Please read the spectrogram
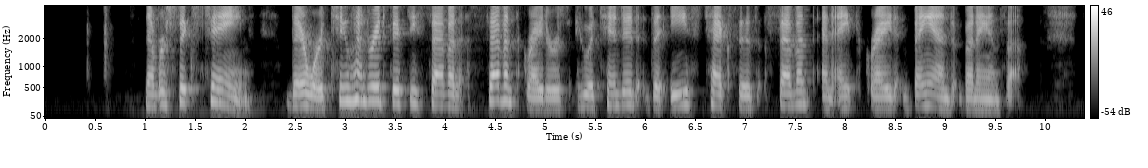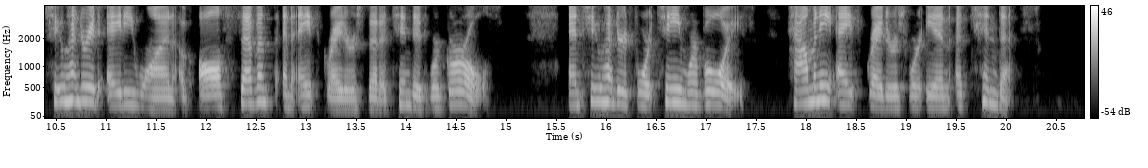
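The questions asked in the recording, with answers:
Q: How many eighth graders were in attendance?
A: 238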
